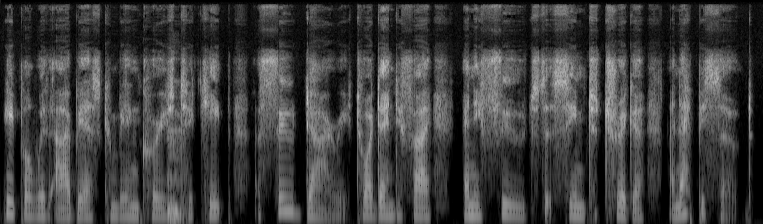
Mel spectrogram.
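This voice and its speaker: A woman co-hosting a health podcast, reading scripted material in a measured, explanatory way and carefully sounding out technical terms. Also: sits low, no echo. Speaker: podcast co-host and hypnotherapist. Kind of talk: scripted educational narration.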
